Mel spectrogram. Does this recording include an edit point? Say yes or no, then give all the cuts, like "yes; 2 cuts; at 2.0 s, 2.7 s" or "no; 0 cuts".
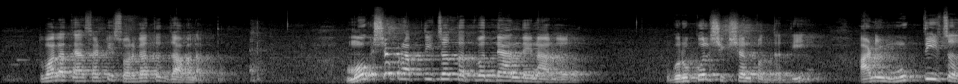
no; 0 cuts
